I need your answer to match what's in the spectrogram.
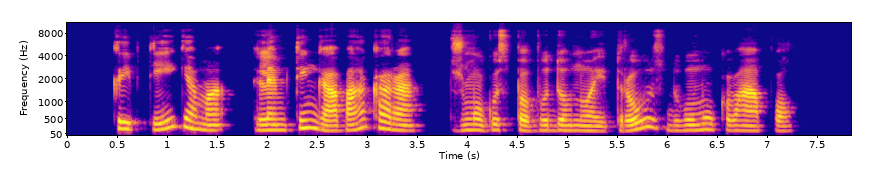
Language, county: Lithuanian, Utena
